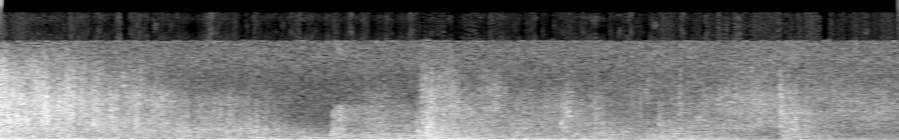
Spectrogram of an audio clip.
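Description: Fourteen-inch naval guns firing in the naval battle game Ultimate Admiral Dreadnoughts, a heavy booming blast rolling into a long, loud low-end rumble that slowly fades, with no talking.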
